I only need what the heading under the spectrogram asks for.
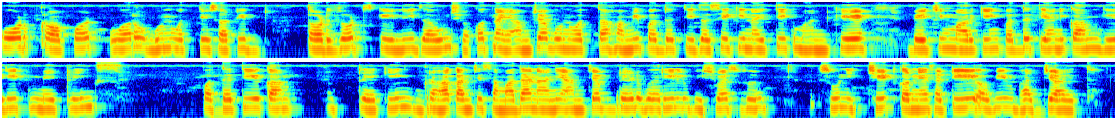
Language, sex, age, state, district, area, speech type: Marathi, female, 30-45, Maharashtra, Wardha, rural, read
